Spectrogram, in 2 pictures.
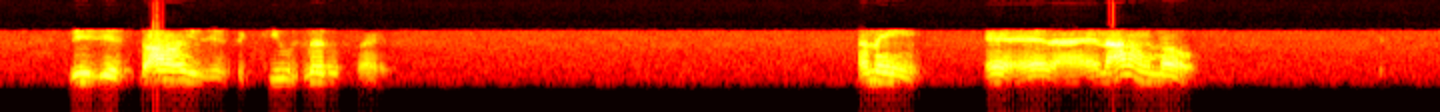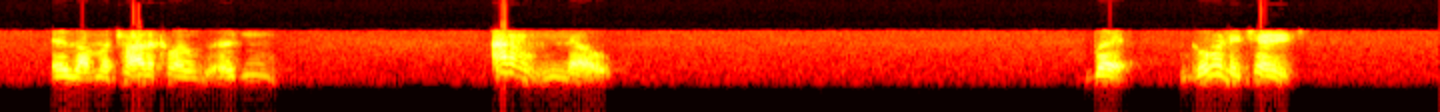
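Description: A woman speaks calmly into a microphone, in short phrases with long pauses.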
